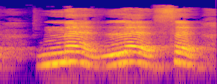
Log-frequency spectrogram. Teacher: वर्तस दांतों की जड़ को कहते हैं, दांतों की जड़, यानी यदि किसी वर्ण का उच्चारण दांतों की भी जड़ न ल स, यानी दांतों की जो जड़ है, दांतों का ऊपर का जो स्थान है, वहां पर यदि जीभ टकराने से उच्चरित होते हैं तो वे क्या कहलाएंगे? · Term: वर्तस्य वर्ण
